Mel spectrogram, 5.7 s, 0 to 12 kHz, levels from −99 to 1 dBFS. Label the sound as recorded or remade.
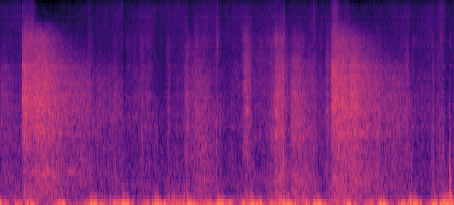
remade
